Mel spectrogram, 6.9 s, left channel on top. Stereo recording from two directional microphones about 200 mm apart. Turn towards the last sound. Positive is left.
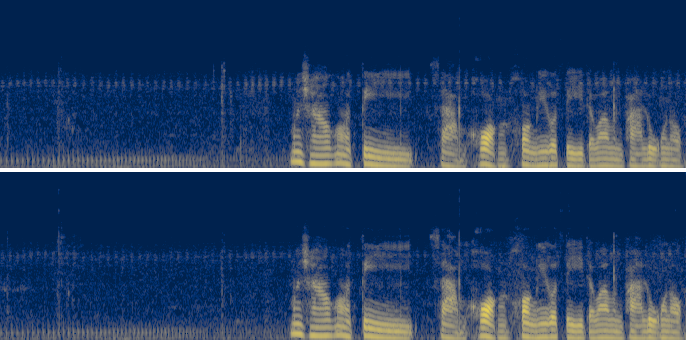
turn(degrees=-10)  # may be behind; listen again after turning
